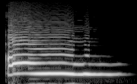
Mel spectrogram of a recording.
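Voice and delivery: very high loud yelp; pained cry. Acted. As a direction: yelp from the door. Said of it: "cried the wolf".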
